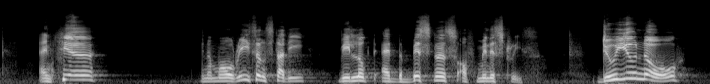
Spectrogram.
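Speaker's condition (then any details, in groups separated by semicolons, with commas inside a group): No condition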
